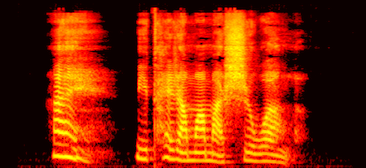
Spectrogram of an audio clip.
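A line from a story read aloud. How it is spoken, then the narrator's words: Pause, then sigh. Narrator (Chinese): 许香芝顿了顿，叹息一声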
